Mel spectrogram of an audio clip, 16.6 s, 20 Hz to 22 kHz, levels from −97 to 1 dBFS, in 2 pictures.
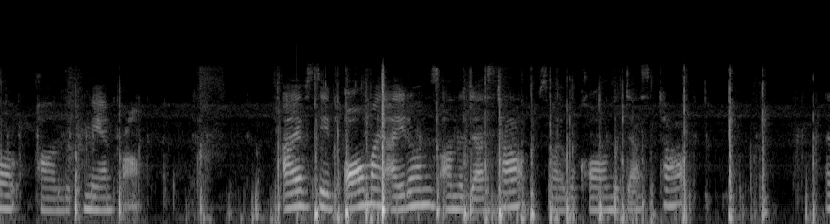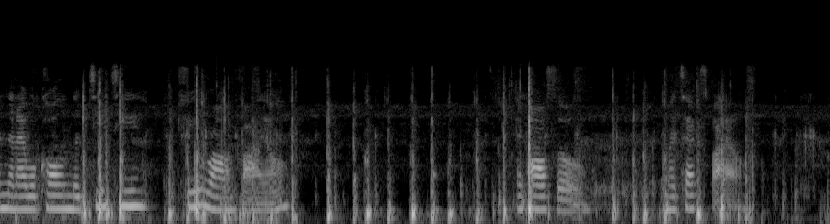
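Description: Nothing here trips the ear as a fault; the sound just runs along with no dropouts, glitches or odd jumps to point at.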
